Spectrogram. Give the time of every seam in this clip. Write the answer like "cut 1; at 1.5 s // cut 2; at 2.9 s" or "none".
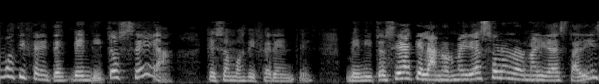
none

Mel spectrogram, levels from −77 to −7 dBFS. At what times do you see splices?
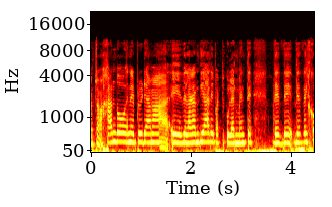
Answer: none

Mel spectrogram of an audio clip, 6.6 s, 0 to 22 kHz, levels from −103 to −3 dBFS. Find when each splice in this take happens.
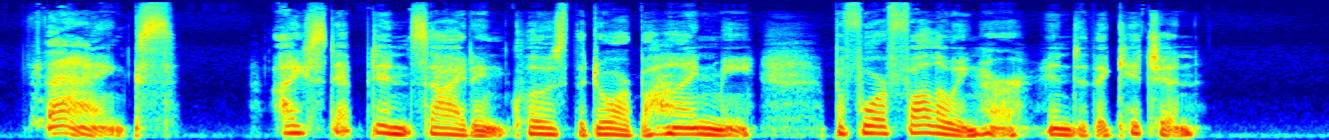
cut 1; at 1.2 s

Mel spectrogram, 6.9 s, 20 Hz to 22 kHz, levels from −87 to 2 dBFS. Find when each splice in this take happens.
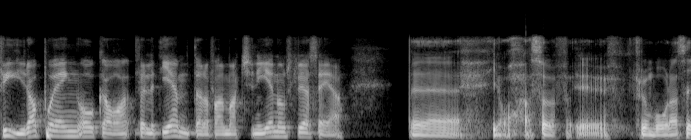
cut 1; at 1.4 s // cut 2; at 3.9 s

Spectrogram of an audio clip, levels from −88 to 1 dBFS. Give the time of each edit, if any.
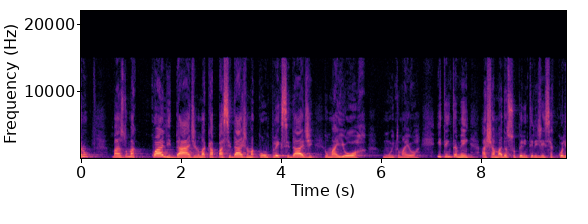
cut 1; at 4.9 s

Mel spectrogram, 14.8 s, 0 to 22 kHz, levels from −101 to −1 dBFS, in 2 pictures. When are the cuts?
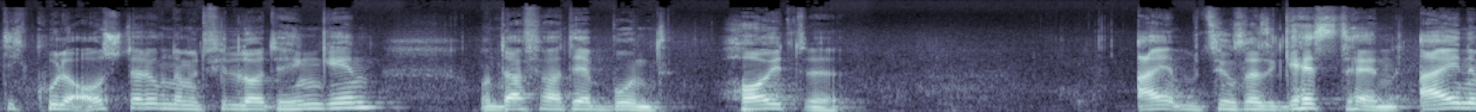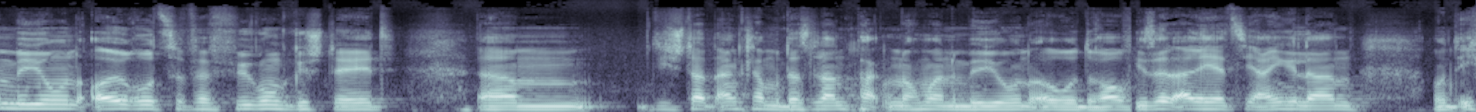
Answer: cut 1; at 13.0 s

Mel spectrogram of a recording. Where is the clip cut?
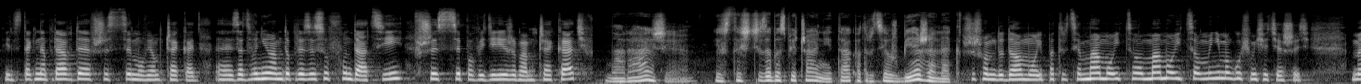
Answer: cut 1; at 8.5 s // cut 2; at 9.6 s

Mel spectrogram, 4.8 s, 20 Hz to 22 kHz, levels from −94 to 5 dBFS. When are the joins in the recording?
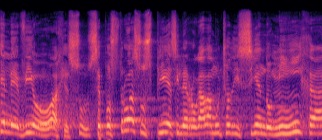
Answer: none

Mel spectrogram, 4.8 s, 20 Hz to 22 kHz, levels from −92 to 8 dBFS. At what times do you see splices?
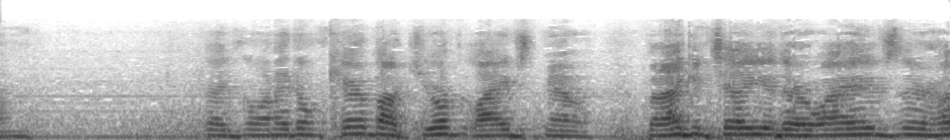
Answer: cut 1; at 1.0 s // cut 2; at 2.6 s

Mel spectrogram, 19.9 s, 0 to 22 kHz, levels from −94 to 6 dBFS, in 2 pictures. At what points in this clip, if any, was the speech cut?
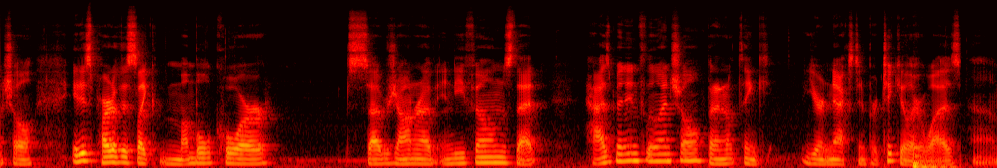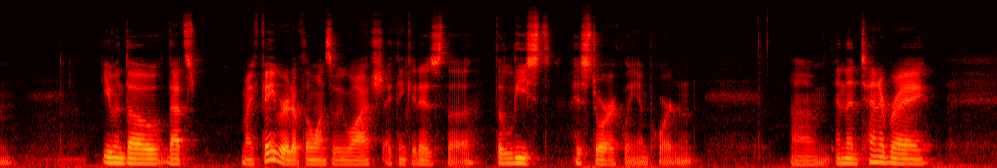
cut 1; at 9.6 s // cut 2; at 10.8 s

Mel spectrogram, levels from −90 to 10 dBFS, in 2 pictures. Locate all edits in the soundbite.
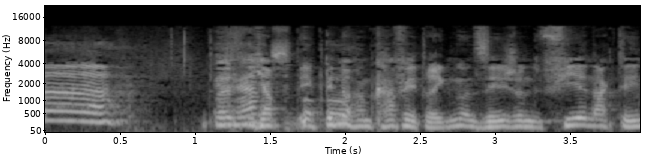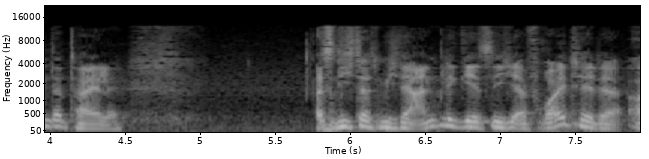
cut 1; at 1.1 s

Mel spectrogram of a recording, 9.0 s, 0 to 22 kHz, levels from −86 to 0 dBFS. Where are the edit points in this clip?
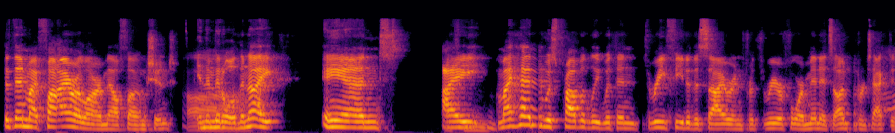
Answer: cut 1; at 1.8 s // cut 2; at 5.0 s

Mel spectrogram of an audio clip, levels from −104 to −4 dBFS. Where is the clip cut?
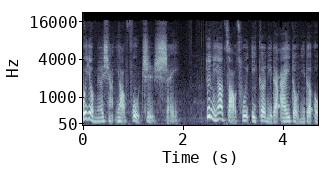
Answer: none

